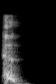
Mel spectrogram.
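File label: Vox Casting, Japanese; Nicx; kings raid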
